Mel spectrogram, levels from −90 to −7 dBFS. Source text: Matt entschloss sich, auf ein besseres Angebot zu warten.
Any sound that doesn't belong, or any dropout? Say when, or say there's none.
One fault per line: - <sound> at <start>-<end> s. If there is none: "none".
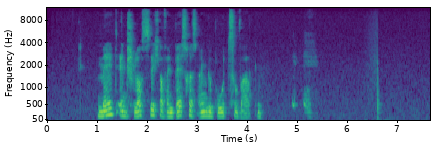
- throat clearing at 4.9-5.4 s
- thud at 6.3-6.8 s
